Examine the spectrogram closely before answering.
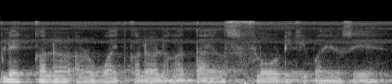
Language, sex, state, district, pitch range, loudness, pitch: Nagamese, male, Nagaland, Dimapur, 95-100 Hz, -16 LUFS, 95 Hz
